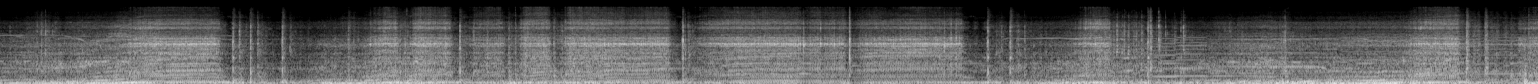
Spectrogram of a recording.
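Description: Drift car engine revving hard, its pitch surging up and falling back again and again as the car slides, with tyre squeal over it.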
